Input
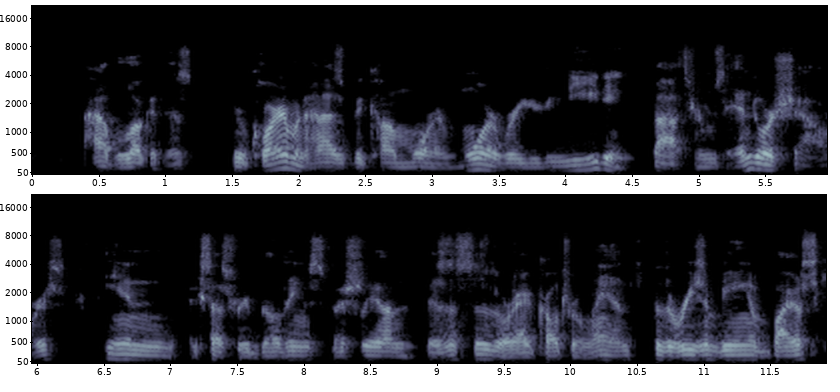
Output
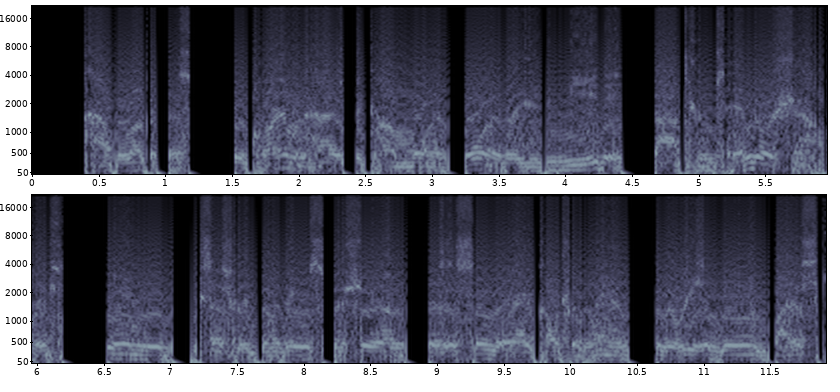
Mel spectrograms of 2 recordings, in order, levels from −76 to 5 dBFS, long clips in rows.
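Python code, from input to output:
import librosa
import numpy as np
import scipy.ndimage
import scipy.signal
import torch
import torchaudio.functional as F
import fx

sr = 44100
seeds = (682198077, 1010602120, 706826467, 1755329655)

y = fx.rattle_buzz(x, sr, strikes_db=-42.0, level_db=-35.0)
y = fx.schmitt(y, sr, flips_db=-39.5)
y = F.gain(torch.from_numpy(y), 3.0).numpy()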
